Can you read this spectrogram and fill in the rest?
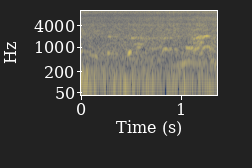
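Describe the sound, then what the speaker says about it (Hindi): Rain falls steadily at Sarthana Nature Park in Surat, a soft continuous hiss with faint drips, while someone talks quietly over it. "देखिए बारिश हो रही है"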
